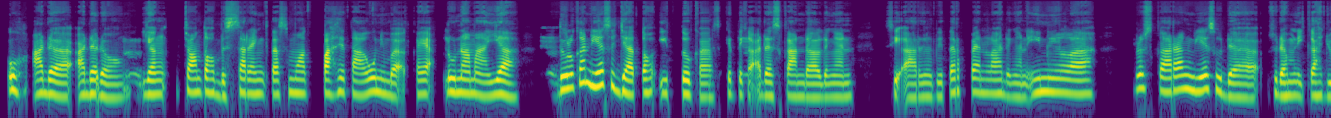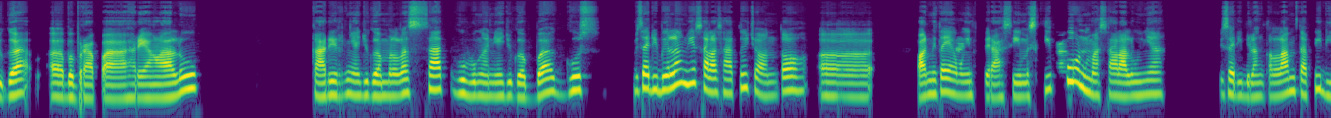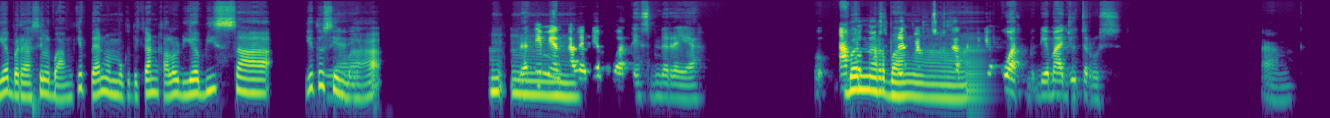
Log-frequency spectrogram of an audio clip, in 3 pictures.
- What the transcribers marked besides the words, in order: distorted speech; tapping; unintelligible speech; static
- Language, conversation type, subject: Indonesian, unstructured, Apa dampak negatif komentar jahat di media sosial terhadap artis?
